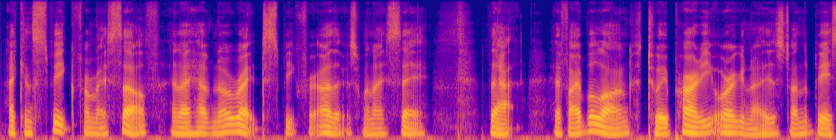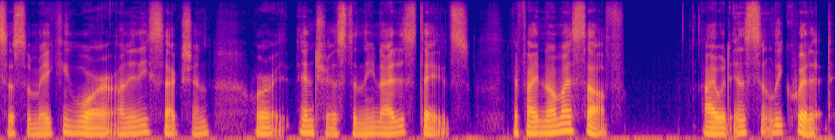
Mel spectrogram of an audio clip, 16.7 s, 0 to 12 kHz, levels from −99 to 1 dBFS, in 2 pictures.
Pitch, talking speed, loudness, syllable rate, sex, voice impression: 110 Hz, 170 wpm, -20 LUFS, 5.1 syllables/s, male, masculine, adult-like, slightly tensed, slightly weak, clear, raspy, calm, friendly, reassuring, kind, modest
